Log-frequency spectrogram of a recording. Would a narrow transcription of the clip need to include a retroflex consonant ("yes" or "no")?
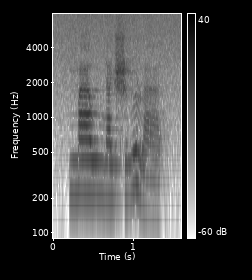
yes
